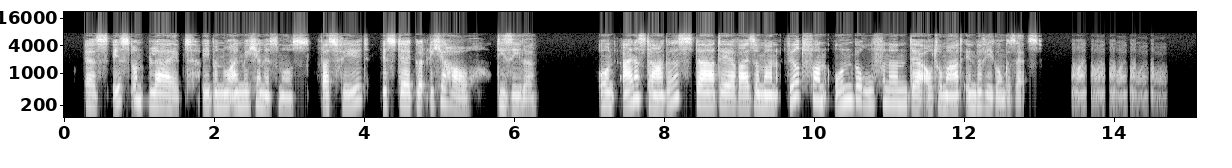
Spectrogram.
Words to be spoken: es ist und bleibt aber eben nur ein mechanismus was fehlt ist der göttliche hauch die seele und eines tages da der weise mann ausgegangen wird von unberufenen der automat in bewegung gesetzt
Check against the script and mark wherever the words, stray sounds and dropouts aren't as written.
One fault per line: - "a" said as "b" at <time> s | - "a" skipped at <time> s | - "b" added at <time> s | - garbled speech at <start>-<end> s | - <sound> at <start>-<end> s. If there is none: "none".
- "aber" skipped at 1.8 s
- "ausgegangen" skipped at 9.6 s
- laugh at 13.4-14.7 s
